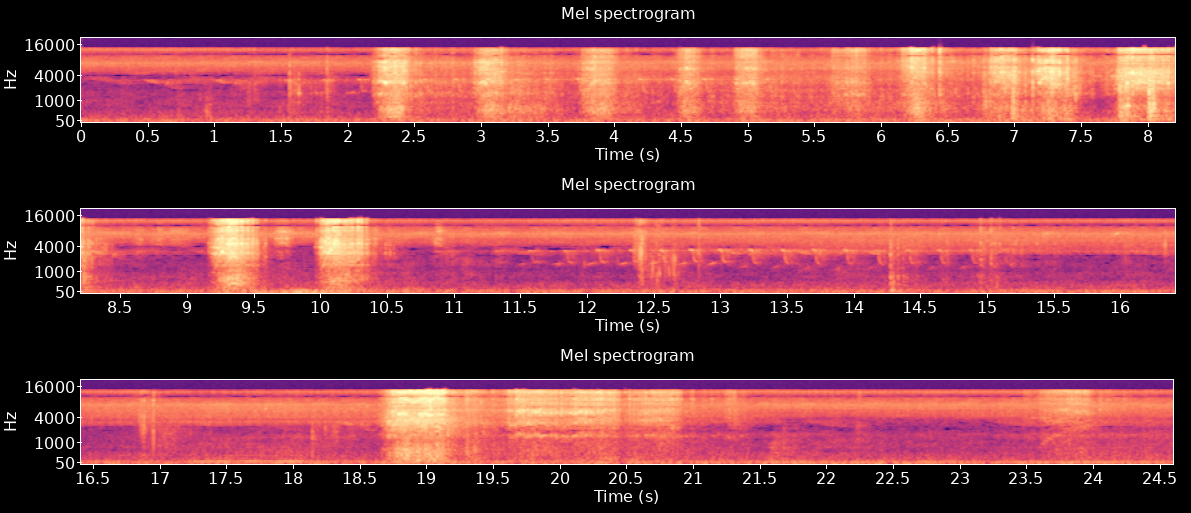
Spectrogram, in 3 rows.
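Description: Modded Gen7 Pro radio-controlled mud truck working over dirt and rocks: a quick run of short scraping, crunching bursts, a faint rising electric-motor whine around the middle, then two more scrapes near the end.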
